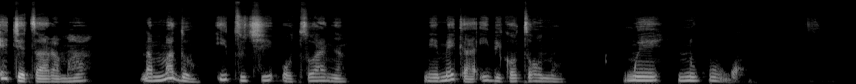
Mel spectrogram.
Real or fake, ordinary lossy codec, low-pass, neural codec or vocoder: fake; none; none; vocoder, 48 kHz, 128 mel bands, Vocos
